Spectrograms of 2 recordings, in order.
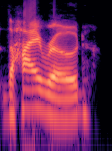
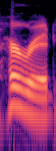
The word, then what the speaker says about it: HY/RD: So TRP came along and they made this little cable actuated hydraulic disc brake that they call the High Road. I refer to it as the Hurrud because that's how it's spelled, HY/RD, the Hurrud.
